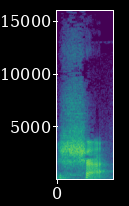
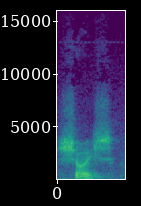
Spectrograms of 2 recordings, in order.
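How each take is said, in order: First: The word is said in her usual accent. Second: The word is said in an Irish accent.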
